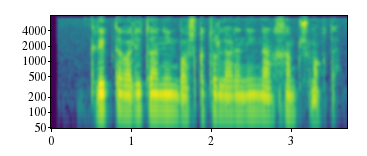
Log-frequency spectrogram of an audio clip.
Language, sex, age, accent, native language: Uzbek, male, 18-24, Toshkent shahri, Uzbek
